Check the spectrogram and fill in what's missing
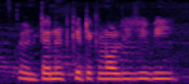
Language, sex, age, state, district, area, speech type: Urdu, male, 18-30, Telangana, Hyderabad, urban, spontaneous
